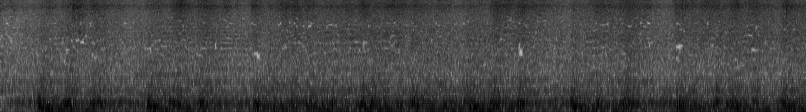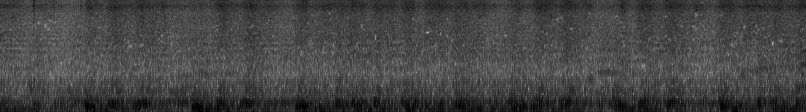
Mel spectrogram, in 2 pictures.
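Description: Marching band playing a driving rhythm, led by drums with cymbals, loudest in the low drum range and pulsing steadily.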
